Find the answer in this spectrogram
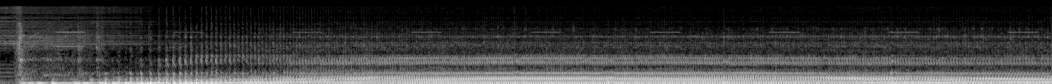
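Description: Mazda RX-7's 13B twin-rotor rotary engine cranked on the starter, catching about a second and a half in and settling into a steady idle whose pitch rises a little and then eases. It keeps running on its own now that the throttle body sensor has been cleaned.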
